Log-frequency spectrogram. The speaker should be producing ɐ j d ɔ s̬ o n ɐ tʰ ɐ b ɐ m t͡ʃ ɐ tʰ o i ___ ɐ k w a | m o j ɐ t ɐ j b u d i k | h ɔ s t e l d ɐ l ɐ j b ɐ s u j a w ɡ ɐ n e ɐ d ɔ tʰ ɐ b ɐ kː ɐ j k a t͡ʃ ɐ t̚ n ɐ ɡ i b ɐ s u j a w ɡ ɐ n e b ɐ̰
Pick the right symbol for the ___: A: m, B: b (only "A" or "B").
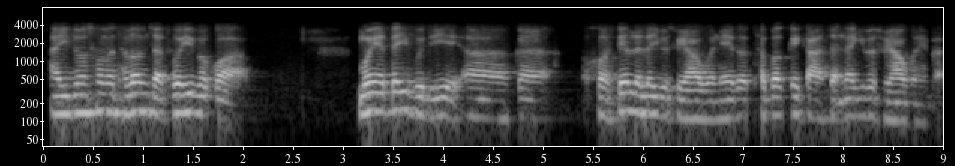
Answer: B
